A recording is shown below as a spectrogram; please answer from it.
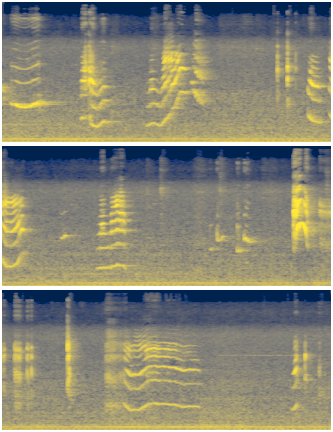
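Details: Pet green parrot (tota) talking, said to say "mummy" and "papa": a run of voice-like, harmonic utterances that bend up and down, spaced by short pauses, over a steady low indoor hum.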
